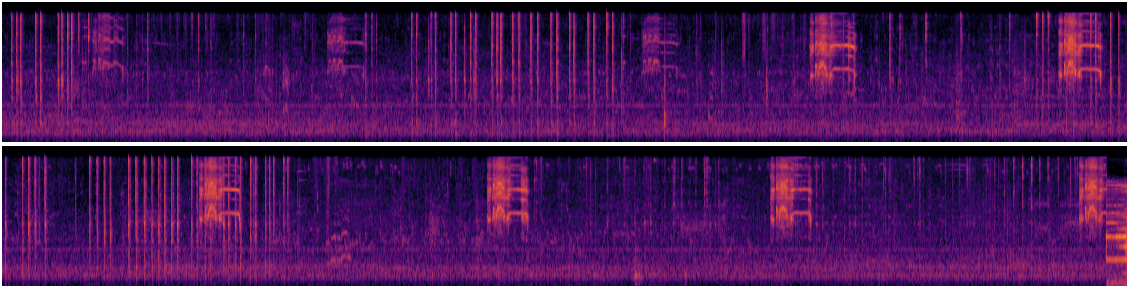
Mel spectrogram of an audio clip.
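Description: A bird calling over and over: one short call about every three and a half seconds, from about ten seconds in. Before that, bursts of rapid clicking come from tightening the motorcycle's muffler mounting bolt.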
